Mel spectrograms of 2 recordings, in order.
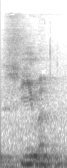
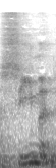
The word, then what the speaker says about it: Simon: 这个西门彼得的话呢，他的名字可以，事实上这个西门你要照希腊文的话是应该念成西门，所以是西门 Peter。但是呢，如果你要跟一般的美国人讲的话，你讲 Simon 的话，他听不懂你讲谁，所以他们就念成什么？他们念成 Simon Peter。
